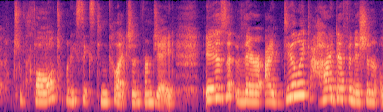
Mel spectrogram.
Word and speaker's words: GA-DE: like it is pronounced GA - de can you see it down there on the bottom and so it looks like you would pronounce it GA de but you actually pronounce it as Jade that is the company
